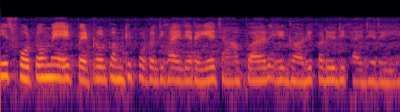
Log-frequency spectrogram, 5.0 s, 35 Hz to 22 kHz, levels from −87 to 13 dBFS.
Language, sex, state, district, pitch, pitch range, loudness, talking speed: Hindi, female, Bihar, Begusarai, 225 Hz, 215-245 Hz, -19 LUFS, 275 wpm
